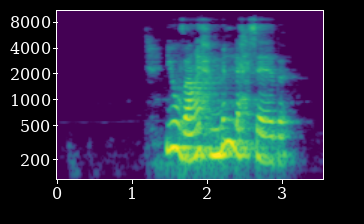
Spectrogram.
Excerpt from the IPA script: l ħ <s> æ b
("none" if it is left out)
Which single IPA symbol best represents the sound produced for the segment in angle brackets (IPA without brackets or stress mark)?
s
